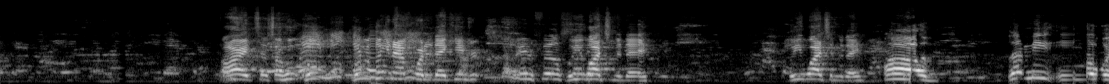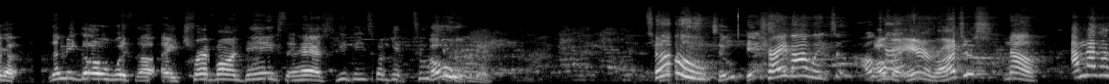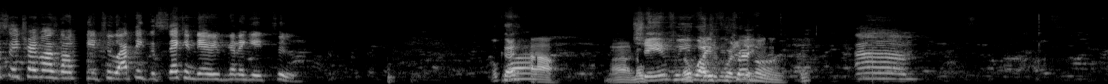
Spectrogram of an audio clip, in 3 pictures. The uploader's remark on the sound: Live from White Rock Ale House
